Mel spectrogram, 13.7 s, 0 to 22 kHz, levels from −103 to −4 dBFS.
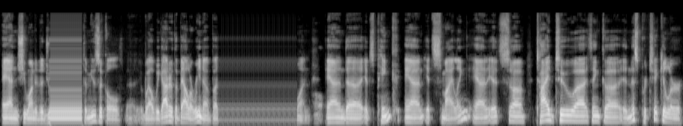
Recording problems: audio freezing; at 1 s for 0.5 s and at 4.5 s for 1.5 s

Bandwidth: 14.5 kHz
